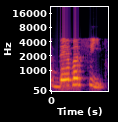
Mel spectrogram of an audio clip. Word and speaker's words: देवर्षि: तो देखिए यहाँ पर देवर्षि, देवर्षि, देवर्षि, अब बीच में उच्चारण देखिए वर, जो ये र लगा है सौ में, ये जो र है ये सौ से पहले इसका उच्चारण होता है, जब भी ऊपर लगता है तो वो पहले उस शब्द से पहले उसका उच्चारण होता है। तो देवर, और वर में किसका उच्चारण आ रहा है, अर का।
